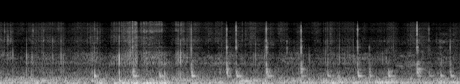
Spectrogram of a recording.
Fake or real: fake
